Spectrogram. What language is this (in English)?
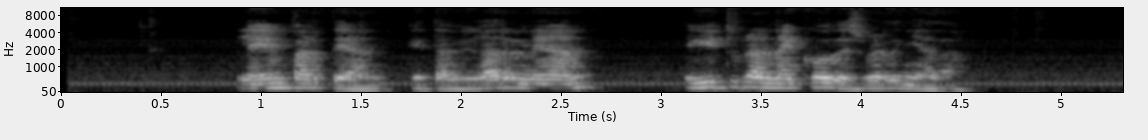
Basque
